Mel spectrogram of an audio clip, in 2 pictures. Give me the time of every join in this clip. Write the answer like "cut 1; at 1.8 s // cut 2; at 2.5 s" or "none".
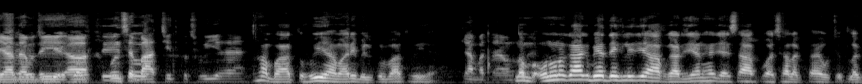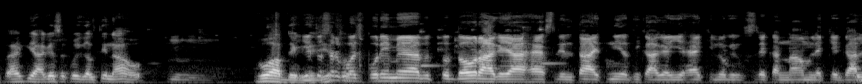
none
